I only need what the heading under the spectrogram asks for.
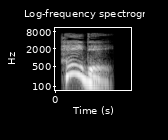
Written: heyday

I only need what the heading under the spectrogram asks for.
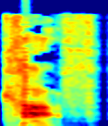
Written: kaph

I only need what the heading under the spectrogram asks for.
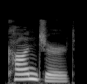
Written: conjured

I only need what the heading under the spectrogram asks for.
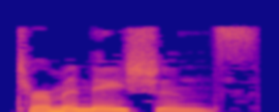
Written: terminations

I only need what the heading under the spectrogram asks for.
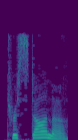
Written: tristana

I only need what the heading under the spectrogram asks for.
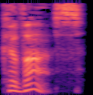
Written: kvass

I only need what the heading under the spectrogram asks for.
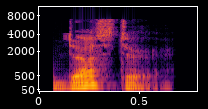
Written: duster

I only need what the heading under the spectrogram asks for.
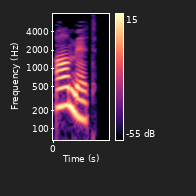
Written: amit

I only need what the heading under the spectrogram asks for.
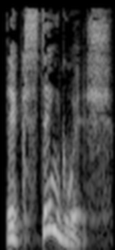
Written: extinguish

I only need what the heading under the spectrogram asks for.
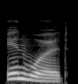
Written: inwood

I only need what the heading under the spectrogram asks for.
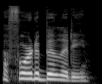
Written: affordability

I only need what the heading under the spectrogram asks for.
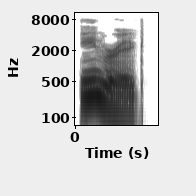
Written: eanraig

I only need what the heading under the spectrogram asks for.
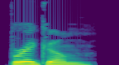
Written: Brigham

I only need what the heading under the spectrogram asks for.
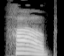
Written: haab

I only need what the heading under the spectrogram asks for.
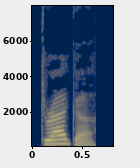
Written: draga

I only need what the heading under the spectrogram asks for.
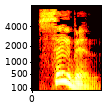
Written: sabin

